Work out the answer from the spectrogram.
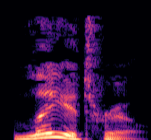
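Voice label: "laetrile", British English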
